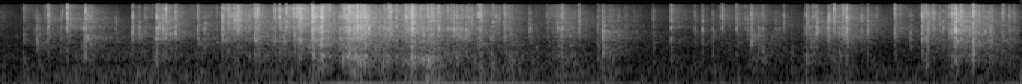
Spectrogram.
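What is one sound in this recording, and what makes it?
Foil wrappers crinkle and tear as hands rip open card packs.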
